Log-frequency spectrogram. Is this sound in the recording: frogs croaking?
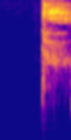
no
